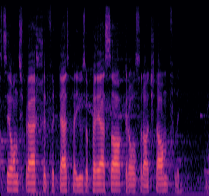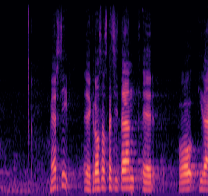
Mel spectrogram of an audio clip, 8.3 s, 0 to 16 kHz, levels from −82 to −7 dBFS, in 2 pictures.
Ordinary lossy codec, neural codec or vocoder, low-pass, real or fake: AAC, 96 kbps; none; 14.4 kHz; real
